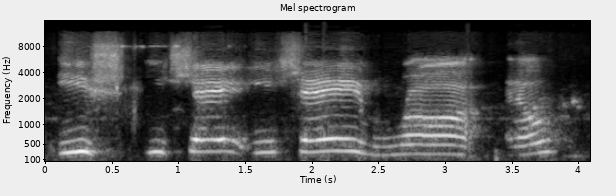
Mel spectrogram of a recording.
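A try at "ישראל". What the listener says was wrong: Almost. So that's a sin, not a shin, because the dot's on the left. And then the vowel under it is the silent vowel, so you don't pronounce the vowel part.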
